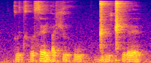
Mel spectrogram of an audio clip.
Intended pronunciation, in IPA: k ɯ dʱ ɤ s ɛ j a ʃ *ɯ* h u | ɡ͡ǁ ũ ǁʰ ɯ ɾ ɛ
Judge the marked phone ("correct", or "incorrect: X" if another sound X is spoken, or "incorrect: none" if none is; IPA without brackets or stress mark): correct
